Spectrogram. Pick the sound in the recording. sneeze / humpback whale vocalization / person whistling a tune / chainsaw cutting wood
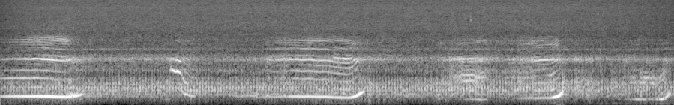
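humpback whale vocalization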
